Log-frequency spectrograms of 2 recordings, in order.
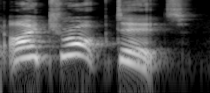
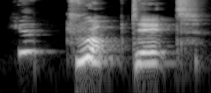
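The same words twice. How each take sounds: First: Put-on high, loud boyish protest; earnest explanation. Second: Disbelief. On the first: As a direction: blurt out your explanation. Harry explains himself. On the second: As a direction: throw it back in disbelief. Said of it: "repeated Mister Diggory in disbelief". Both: A narrator's reading.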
